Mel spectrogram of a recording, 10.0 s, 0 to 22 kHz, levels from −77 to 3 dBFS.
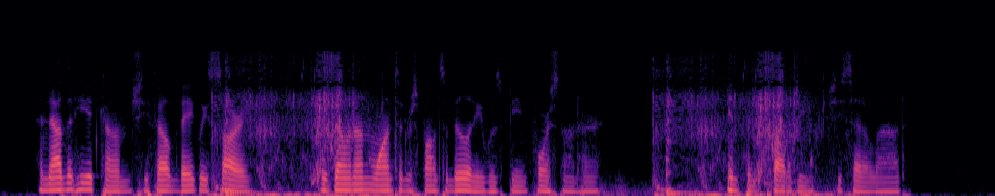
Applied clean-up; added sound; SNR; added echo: none; Splash, splatter; 6 dB; none.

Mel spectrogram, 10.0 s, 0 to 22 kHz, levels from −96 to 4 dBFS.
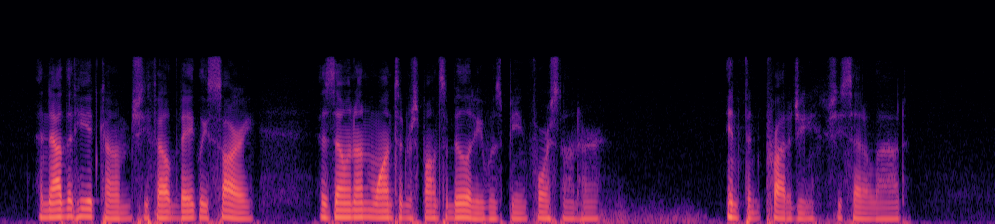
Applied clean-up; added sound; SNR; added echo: none; none; none; none.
